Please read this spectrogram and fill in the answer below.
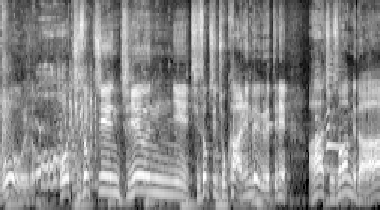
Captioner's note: hahaha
